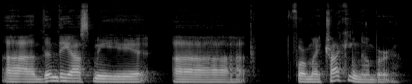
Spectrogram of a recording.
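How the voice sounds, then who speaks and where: A man's voice: mid-range voice, slow pace, clear, resonant tone. A man co-hosting a podcast, telling a rambling story and acting out phone calls in a raised voice. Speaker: podcast co-host. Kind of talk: casual chat.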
